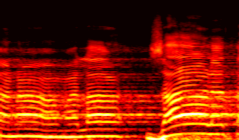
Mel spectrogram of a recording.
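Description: A man's voice chanting a verse in long, drawn-out held notes with slow pitch bends, starting a new phrase about one and a half seconds in that slides up from low.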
